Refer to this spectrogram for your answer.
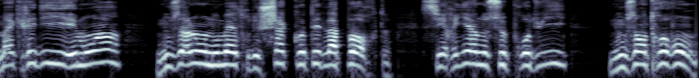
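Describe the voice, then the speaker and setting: A man in a put-on character voice speaks at a fairly slow pace, his high pitch raised and projected. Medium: read story. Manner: terse, urgent.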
